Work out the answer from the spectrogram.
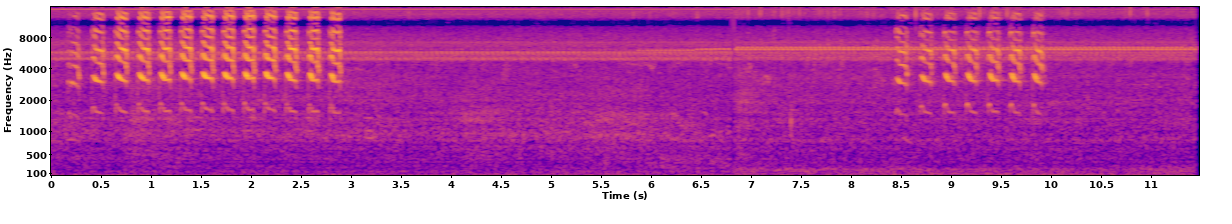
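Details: Eurasian wryneck calling excitedly in autumn: two bursts of about ten quick, high, nasal repeated notes, roughly three per second, separated by several seconds of quiet background hum.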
